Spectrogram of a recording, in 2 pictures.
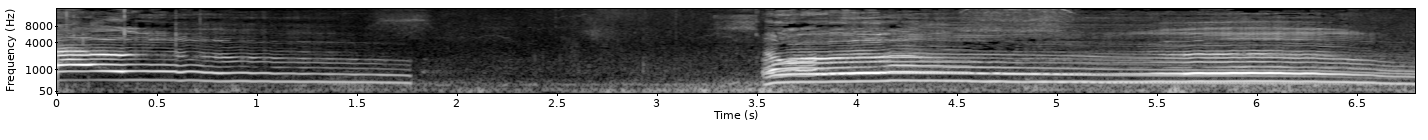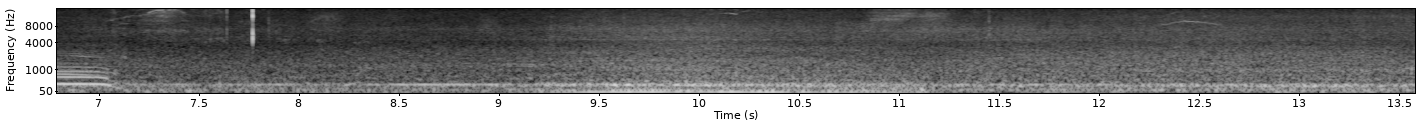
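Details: Friendly neighbourhood female cat, white with silver tabby markings, growls from a lap at a hostile ginger tabby while being stroked. A short falling wail, a pause, then a long wavering yowl of several seconds. Fades into a steady low hum.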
